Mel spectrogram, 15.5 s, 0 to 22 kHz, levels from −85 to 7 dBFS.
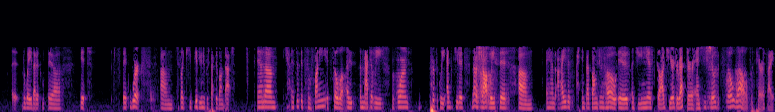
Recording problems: garbled, watery; badly; nothing above 4 kHz
wrong speed, natural pitch; too fast; 1.7 times normal speed

